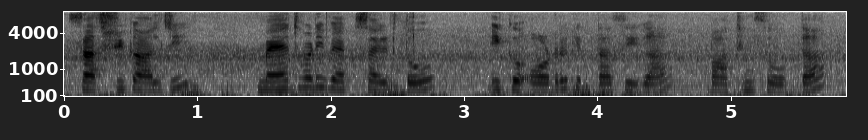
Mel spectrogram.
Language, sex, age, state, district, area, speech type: Punjabi, female, 30-45, Punjab, Mohali, urban, spontaneous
